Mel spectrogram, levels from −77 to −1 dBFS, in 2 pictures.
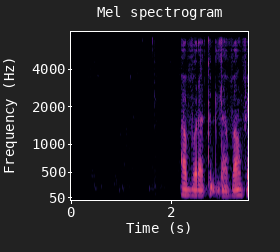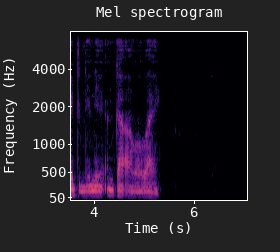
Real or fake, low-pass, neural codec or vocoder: fake; 7.2 kHz; codec, 16 kHz, 4.8 kbps, FACodec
